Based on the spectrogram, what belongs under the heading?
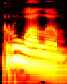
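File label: "руалӧм", Komi, female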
